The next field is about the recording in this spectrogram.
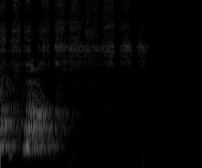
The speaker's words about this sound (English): That is Rachel Eileen, and she likes to bark at everything.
